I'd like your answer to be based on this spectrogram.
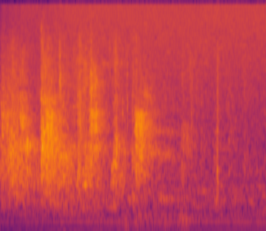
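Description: A church congregation applauding for the Lord: a broad, steady patter of clapping that swells briefly and then thins out over a couple of seconds.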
